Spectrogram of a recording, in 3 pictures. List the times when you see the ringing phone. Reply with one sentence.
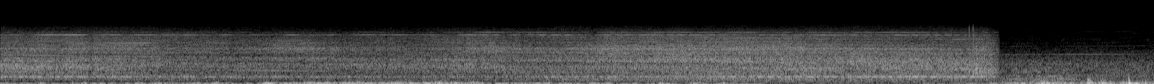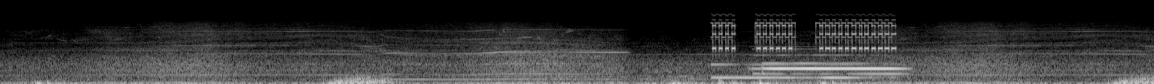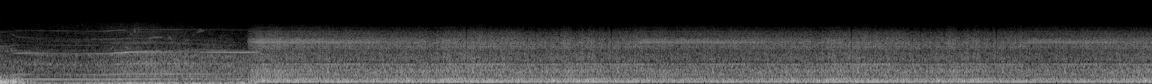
The ringing phone can be heard from 18.6 to 20.6 s.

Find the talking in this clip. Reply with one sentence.
The talking can't be heard in this clip.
